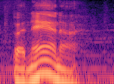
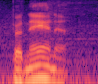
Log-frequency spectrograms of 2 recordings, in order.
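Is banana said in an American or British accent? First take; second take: American; American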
